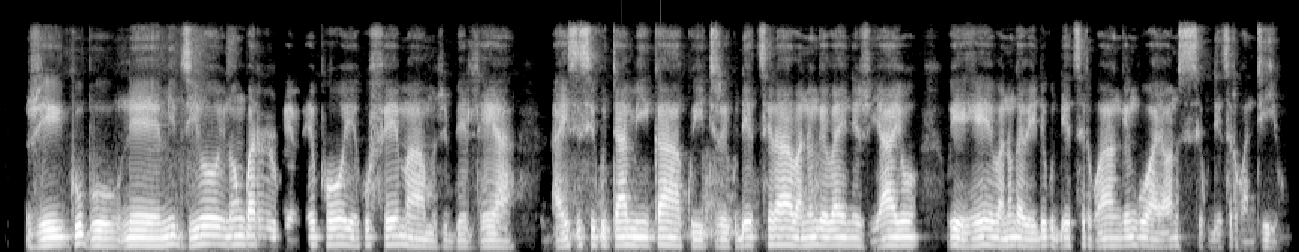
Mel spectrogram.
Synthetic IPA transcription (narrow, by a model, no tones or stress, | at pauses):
ʐiɡʱubʱune̞mid͡zijo̞ino̞ŋɡwaririrwe̞mbʰʱe̞pʰo̞je̞kufe̞mamuʐibʱe̞ɮe̞ja | ɦaisisikutamikakuitirekuɗe̞t͡se̞ɾaʋano̞ŋɡe̞ʋaine̞ʐijajo̞ | uje̞ɦeʋano̞ŋɡeʋeiɗekuɗe̞t͡se̞rwaŋɡe̞ŋɡuʋajaʋano̞si̥sikuɗe̞t͡se̞rwandiːjo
